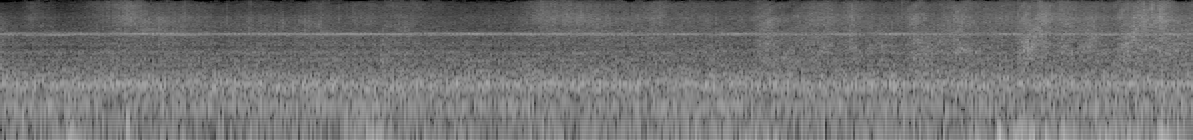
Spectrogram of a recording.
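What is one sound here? Fingers rub and scratch through hair.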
